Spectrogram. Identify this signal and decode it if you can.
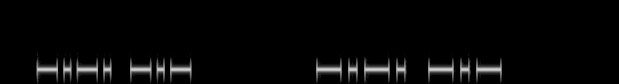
Morse code, heard as a keyed tone, about 20 wpm, 700 Hz. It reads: CK CK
